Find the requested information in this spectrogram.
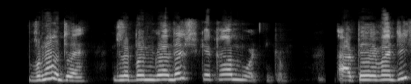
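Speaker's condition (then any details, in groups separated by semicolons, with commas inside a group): Cerebral palsy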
